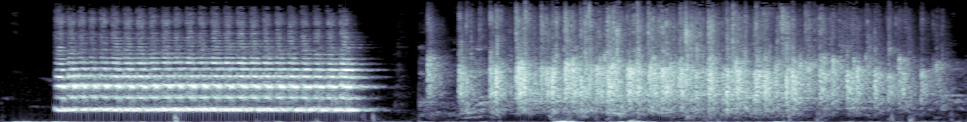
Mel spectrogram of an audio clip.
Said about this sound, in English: The next blast that they do on Rosh Hashanah is called the Teruah. It is a call to war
